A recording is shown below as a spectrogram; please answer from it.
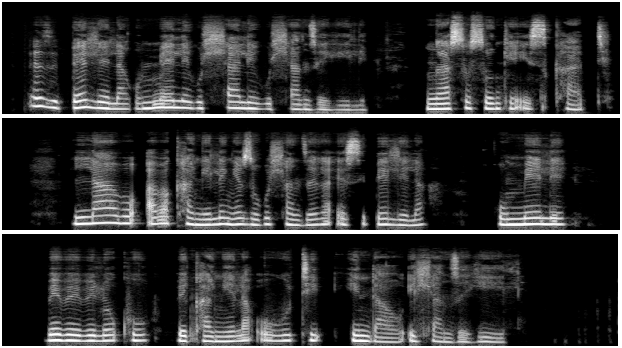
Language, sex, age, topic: North Ndebele, female, 18-24, health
